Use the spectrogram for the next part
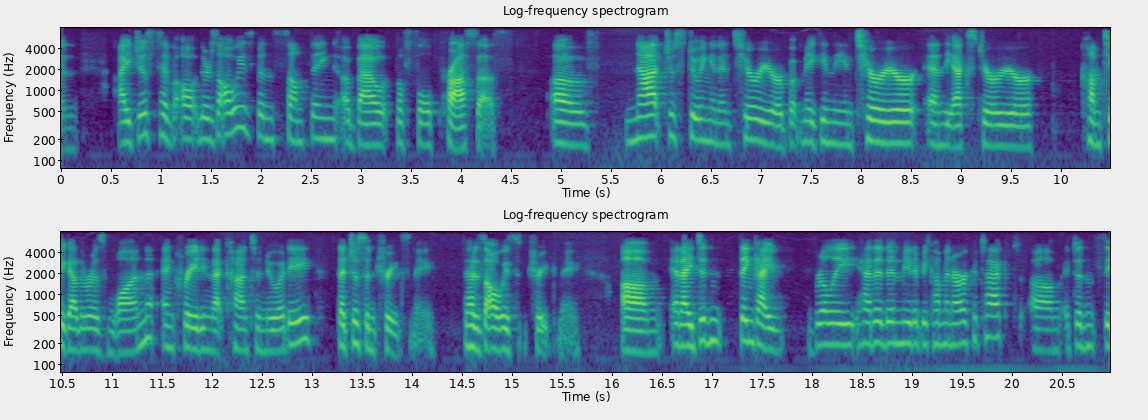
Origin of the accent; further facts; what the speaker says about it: Michigan, United States; I went to Cranbrook for school growing up in Michigan.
